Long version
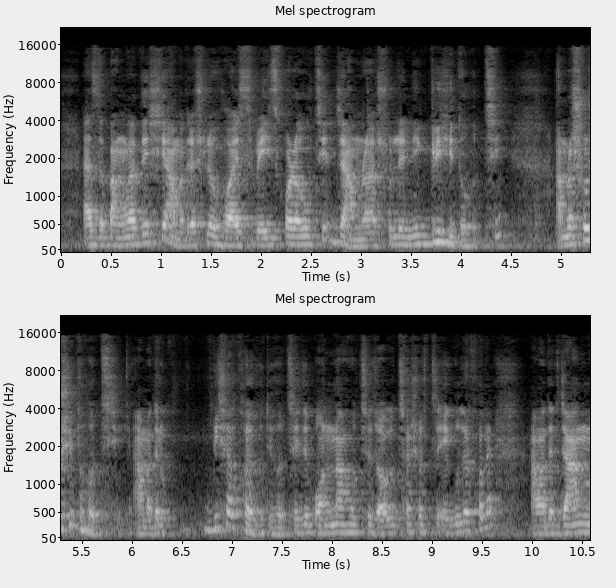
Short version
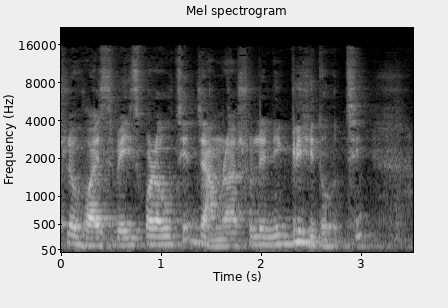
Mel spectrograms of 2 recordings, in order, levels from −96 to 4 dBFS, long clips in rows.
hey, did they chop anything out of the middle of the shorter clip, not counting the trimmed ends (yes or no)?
no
